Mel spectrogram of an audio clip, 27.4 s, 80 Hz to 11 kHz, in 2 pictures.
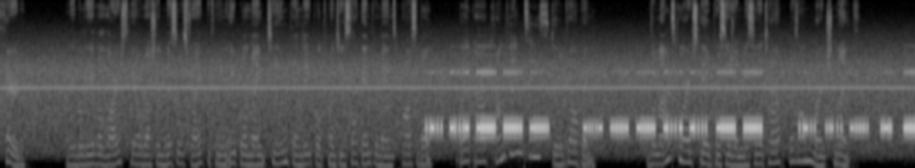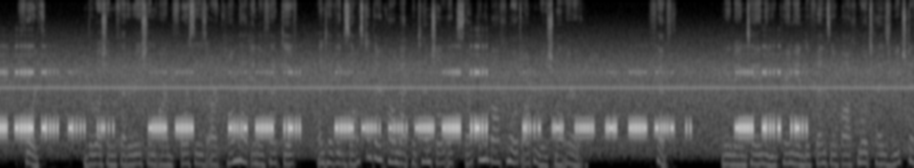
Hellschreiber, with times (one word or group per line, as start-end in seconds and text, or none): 6.4-8.3 THESE
8.8-11.5 NODULES
12.0-15.5 TYPICALLY
16.0-16.7 DO
17.2-18.3 NOT
18.8-21.1 AFFECT
21.6-24.3 VISION,
24.8-25.9 BUT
